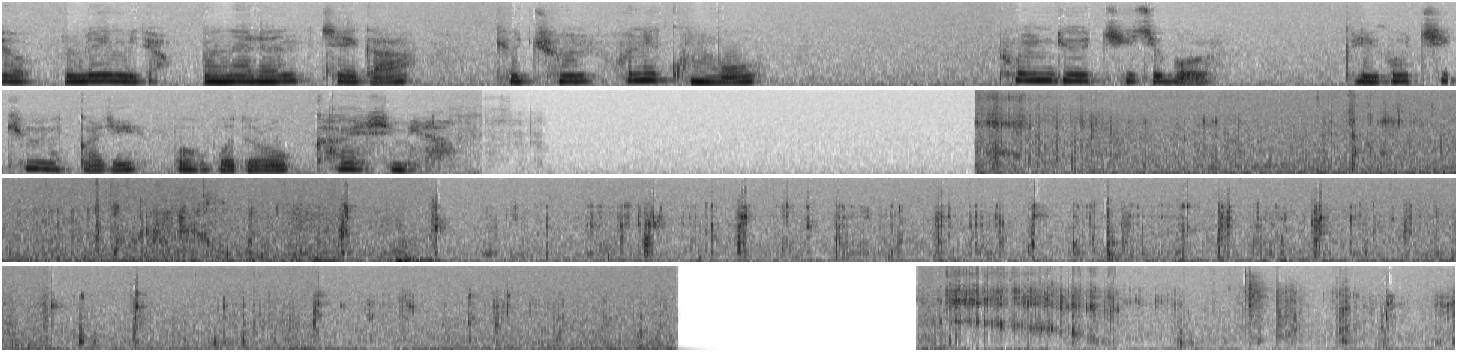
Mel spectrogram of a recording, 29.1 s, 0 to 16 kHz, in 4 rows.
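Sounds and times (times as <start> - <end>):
food packaging crinkling: 12.2 - 25.2, 26.4 - 29.0.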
